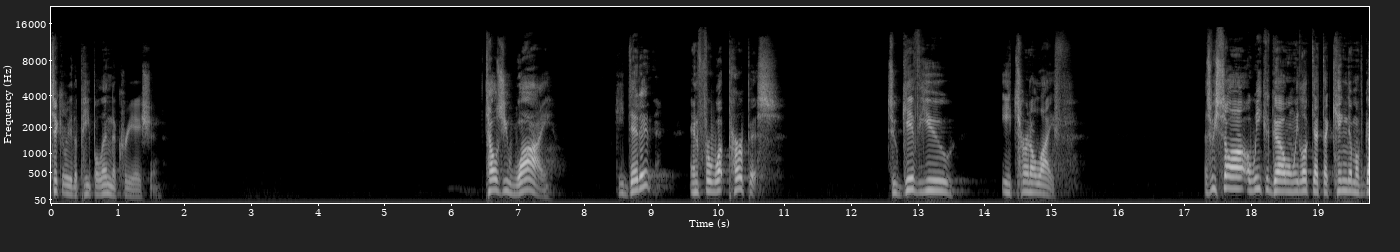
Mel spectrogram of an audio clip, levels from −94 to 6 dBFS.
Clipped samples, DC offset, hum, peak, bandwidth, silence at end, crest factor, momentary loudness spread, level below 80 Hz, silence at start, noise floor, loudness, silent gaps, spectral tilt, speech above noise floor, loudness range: under 0.1%; under 0.1%; none; -10 dBFS; 14.5 kHz; 0 s; 22 dB; 16 LU; -82 dBFS; 0 s; -88 dBFS; -28 LUFS; none; -4 dB/octave; 60 dB; 11 LU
